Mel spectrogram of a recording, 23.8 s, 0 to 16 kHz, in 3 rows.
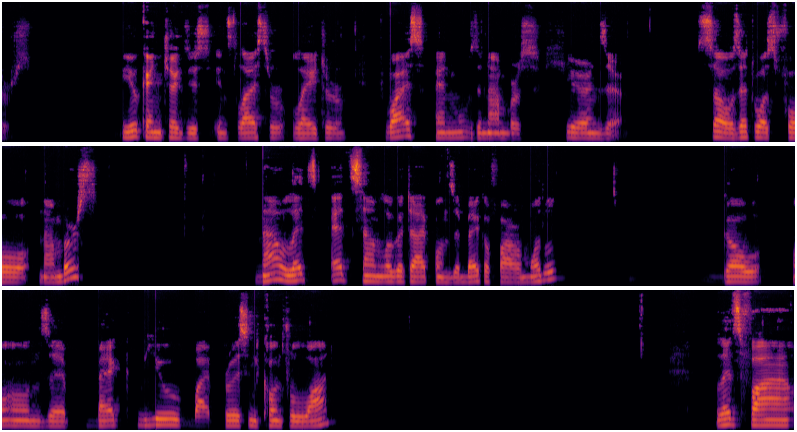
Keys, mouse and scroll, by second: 0.7-1.3 scroll up 2, 1.3-2.8 scroll down 1, 5.7-6.2 scroll up 4, 6.2-7.6 middle drag, 7.6-8.5 scroll up 5, 8.5-9.0 scroll up 3, 9.0-10.0 middle drag, 10.0 click, 10.7 scroll up 2, 11.3-12.9 middle drag, 12.9-15.9 scroll up 2, 18.9 ctrl+KP_1, 20.2-20.6 scroll up 5, 20.6-22.3 scroll down 5.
